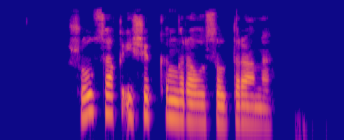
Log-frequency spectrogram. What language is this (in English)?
Bashkir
